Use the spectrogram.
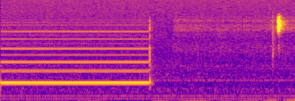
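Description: A telephone call is being placed. A steady, buzzing line tone holds for about two seconds and then cuts off abruptly, leaving a quiet open line with a faint hum and one small click.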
